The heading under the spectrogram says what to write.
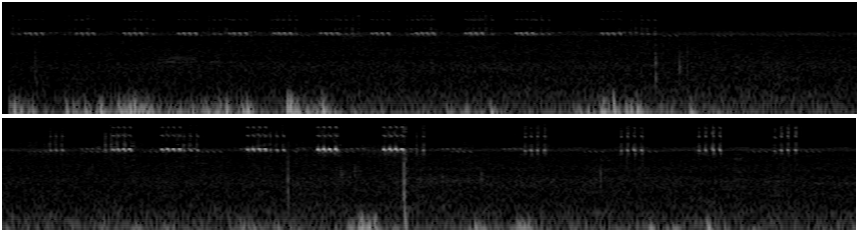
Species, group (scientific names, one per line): Gryllus campestris
Orthoptera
